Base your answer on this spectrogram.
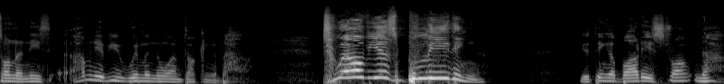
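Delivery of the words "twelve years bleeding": slow, high, loud exclamation; full-force preaching. Acted. Preacher stressing the woman's long suffering, full-force preaching. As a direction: drive it home with a pulpit shout.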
